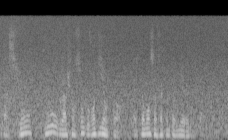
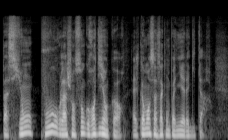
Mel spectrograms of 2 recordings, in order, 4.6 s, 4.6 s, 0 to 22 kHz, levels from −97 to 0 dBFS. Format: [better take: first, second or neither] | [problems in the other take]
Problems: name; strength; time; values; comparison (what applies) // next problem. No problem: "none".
second | hiss; loud; throughout; 3 dB below the speech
